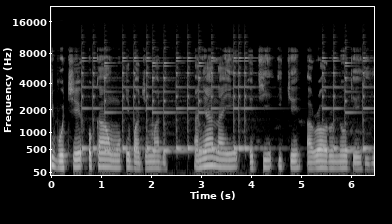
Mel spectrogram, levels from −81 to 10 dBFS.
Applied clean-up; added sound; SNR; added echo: none; Doorbell; 8 dB; none.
